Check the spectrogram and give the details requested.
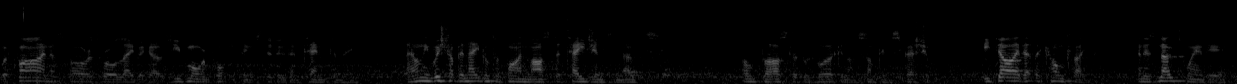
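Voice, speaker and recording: A man's voice: mid-range voice, fairly quick, close to an everyday voice. An actor playing a grumbling, sardonic male apothecary in a fantasy game, blunt in his delivery. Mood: grumbling, businesslike. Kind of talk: scripted fantasy game dialogue. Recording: game audio with clear background noise.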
